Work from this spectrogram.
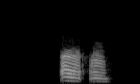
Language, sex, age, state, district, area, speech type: Assamese, female, 60+, Assam, Lakhimpur, rural, conversation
